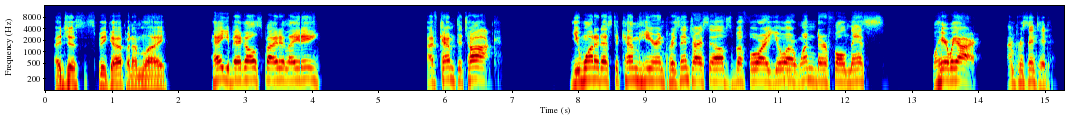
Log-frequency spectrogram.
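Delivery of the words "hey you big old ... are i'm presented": loud, resonant, magnified voice. A player's character speaks up to the big spider lady in a booming magically amplified voice. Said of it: "cast thaumaturgy to make my voice boom".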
